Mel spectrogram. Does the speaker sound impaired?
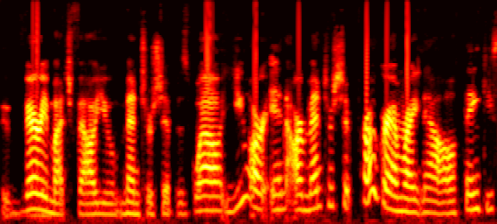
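No.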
